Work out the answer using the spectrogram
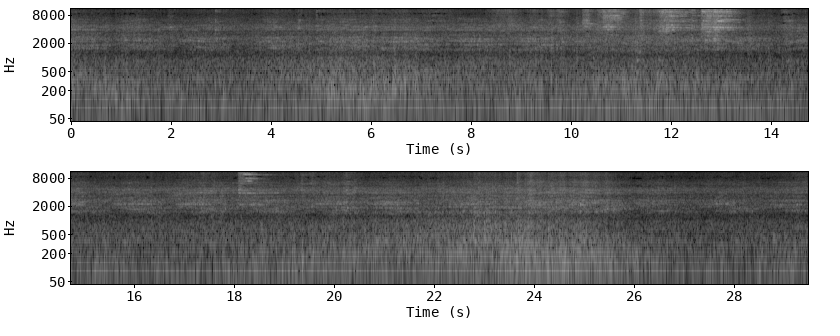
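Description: Freight cars (covered hoppers, tank cars and gondolas) rolling past at close range: a steady rumble of steel wheels on the rails. Brief high wheel squeals come about a third of the way in and again a few seconds later.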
